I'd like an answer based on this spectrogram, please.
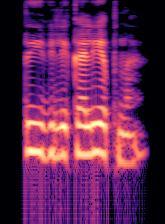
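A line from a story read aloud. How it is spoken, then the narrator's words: Quiet, prince. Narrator (Russian): тихо произнес князь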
